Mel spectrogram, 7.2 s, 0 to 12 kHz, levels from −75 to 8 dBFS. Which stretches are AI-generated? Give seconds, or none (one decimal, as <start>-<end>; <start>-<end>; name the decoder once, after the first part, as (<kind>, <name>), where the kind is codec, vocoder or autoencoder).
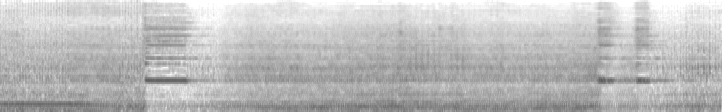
0.7-1.2 (vocoder, Vocos); 2.2-6.5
